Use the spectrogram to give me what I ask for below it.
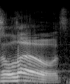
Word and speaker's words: loath: So there's two words that are loathe, both pronounced the same way. It's just one has an E on the end and one doesn't.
